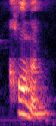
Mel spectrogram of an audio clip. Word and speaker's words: column: Column, column.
